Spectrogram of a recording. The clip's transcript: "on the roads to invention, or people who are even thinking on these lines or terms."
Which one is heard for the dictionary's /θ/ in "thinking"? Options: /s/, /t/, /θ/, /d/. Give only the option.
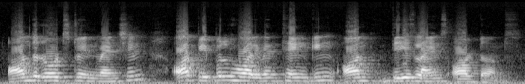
/t/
